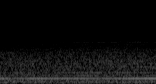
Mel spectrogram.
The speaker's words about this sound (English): Cars drive over a bridge.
